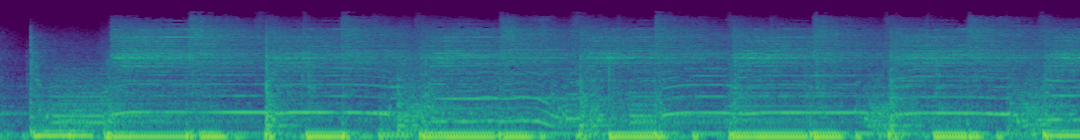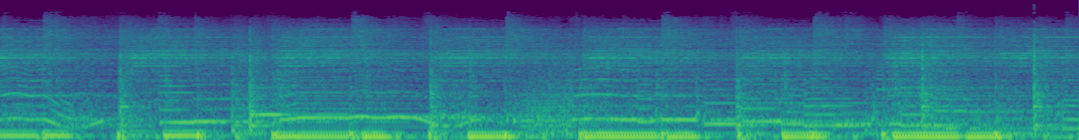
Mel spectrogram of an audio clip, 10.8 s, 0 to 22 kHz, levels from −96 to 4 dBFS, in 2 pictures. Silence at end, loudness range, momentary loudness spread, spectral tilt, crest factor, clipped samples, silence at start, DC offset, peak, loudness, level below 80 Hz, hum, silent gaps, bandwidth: 0 s; 1 LU; 5 LU; -6 dB/octave; 14 dB; under 0.1%; 0 s; under 0.1%; -6 dBFS; -22 LUFS; -22 dBFS; none; none; 12 kHz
